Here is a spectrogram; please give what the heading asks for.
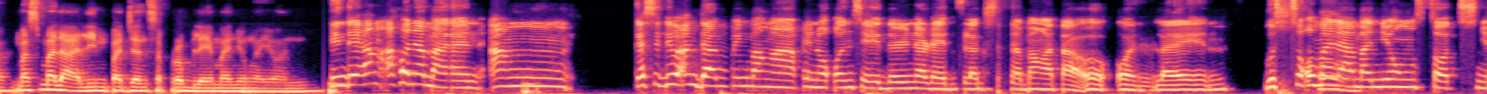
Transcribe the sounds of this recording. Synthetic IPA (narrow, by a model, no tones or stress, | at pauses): mɐsmɐlaːlɪmpɐd͡ʒansɐpɾoblɛːmɐɲoŋɐjo̞nhɪnd̪ɛʔɐŋʔɐko̞nɐmanɐŋ | kɐsɛd̪ɪbaʔɐŋd̪aːmɪŋmɐŋakɪnoːko̞nsid̪ɛɹnɐɾɛd̪̚flɐɡsɐmɐŋat̪aːʔo̞ʔonlajn | ɡʊst̪okomɐlaːmɐnjʊŋsot̪̚sɲ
